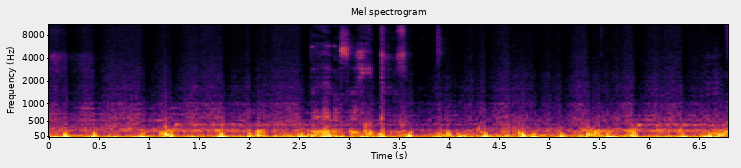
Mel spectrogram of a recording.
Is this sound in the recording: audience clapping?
no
